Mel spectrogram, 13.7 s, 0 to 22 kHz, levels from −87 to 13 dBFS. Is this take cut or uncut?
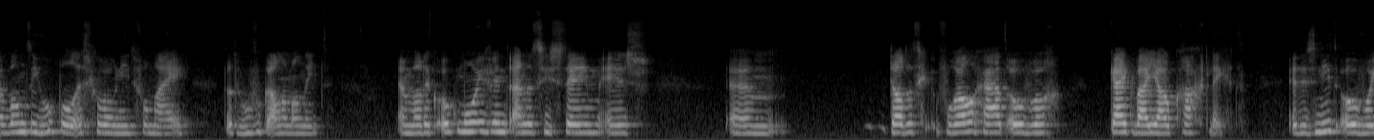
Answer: uncut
